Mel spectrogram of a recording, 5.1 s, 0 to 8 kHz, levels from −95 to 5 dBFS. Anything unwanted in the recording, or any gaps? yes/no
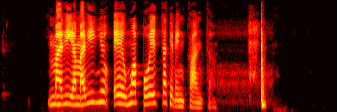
yes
